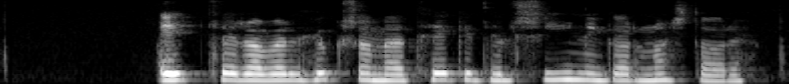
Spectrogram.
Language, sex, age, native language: Icelandic, female, 14, Icelandic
